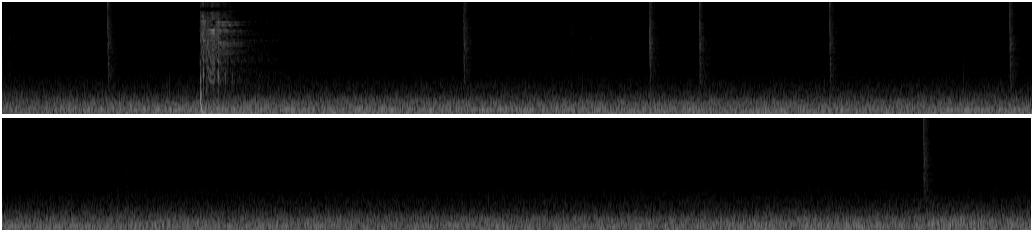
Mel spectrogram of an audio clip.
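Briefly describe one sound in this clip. Menu clicks tick softly now and then.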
